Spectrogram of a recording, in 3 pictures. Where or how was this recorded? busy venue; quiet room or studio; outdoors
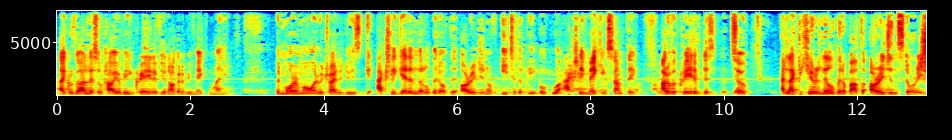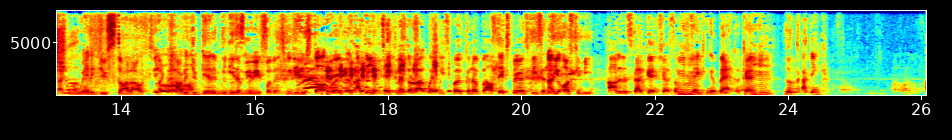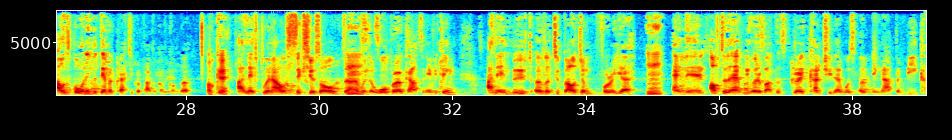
busy venue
